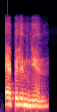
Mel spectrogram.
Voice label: "epilimnion", Indian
